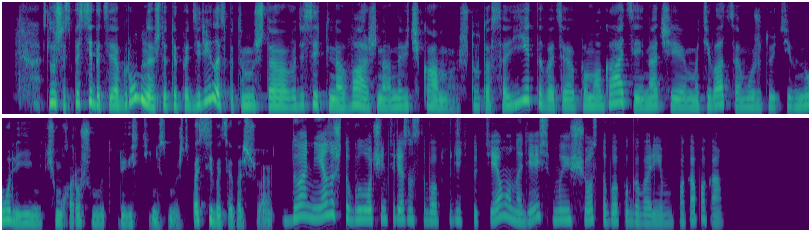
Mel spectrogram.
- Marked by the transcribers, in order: tapping
- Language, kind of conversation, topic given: Russian, podcast, Какие простые практики вы бы посоветовали новичкам?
